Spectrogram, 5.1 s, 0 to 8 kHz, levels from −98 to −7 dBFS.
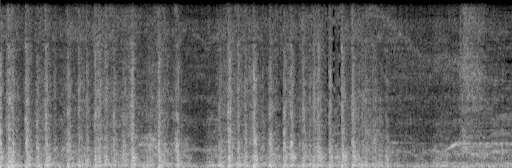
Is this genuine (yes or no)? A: no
